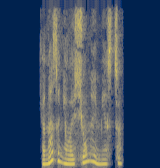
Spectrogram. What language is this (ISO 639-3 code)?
bel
